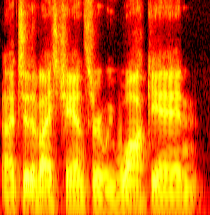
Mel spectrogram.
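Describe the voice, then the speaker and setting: A man's voice: mid-range voice, steady tone, normal speed, pushed and bright. Young man telling a story. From Southern California. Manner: chatty, peppered with "like" fillers. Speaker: interview guest. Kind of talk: animated storytelling in an interview.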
